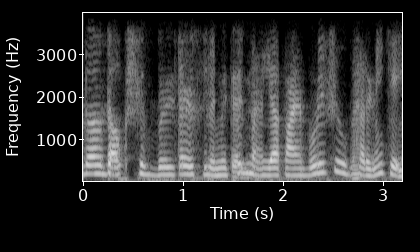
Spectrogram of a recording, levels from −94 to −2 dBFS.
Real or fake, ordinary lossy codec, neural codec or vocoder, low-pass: fake; Opus, 24 kbps; codec, 16 kHz in and 24 kHz out, 0.6 kbps, FireRedTTS-2 codec; 3.6 kHz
